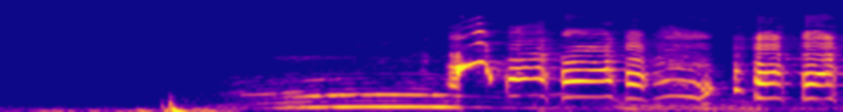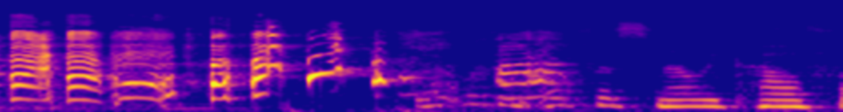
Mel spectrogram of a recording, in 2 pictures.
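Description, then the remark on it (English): A child who is nearly three blows a low, drawn-out mouth-fart noise imitating a cow fart, then breaks into a run of bright, bubbly giggles and laughter. “How about you give us an animal fart?”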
